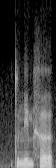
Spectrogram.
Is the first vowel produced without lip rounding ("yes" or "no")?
yes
